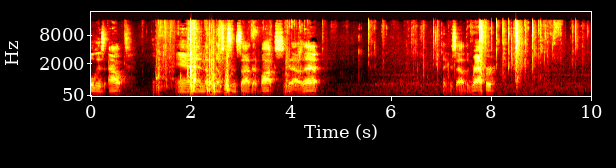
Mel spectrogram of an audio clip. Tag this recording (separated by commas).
Speech, inside a small room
